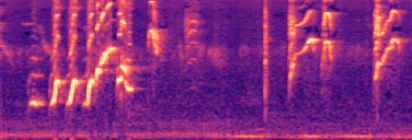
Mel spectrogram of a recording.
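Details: White-rumped shama, spotted variety (murai trotol), playing lure song to stimulate a bird to sing: rapid series of rising whistled notes with harmonics, then sharp high clicks and upward-sweeping whistles, steady low hum beneath.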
